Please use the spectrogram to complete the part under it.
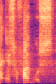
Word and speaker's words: oesophagus: Tulisannya adalah oesophagus, cuma dibacanya adalah esofagus.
